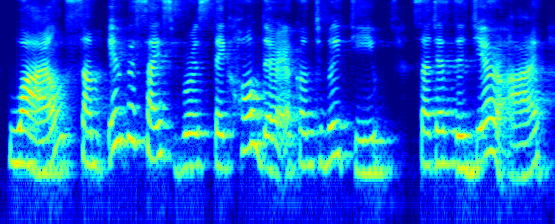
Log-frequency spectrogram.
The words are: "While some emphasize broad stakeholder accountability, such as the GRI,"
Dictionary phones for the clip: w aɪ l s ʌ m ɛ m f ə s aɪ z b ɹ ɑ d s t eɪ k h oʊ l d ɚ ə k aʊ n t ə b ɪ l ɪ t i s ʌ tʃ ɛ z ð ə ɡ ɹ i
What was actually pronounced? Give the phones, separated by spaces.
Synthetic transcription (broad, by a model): w aɪ l s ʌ m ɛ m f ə s aɪ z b ɑ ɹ s t eɪ k h oʊ l d ɚ ə k aʊ n t ə b ɪ l ɪ t i s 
